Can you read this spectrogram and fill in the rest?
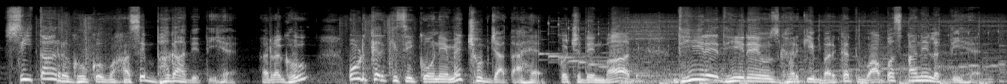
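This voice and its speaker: Lively male storyteller over soft music. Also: medium pitch, a little slow. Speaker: narrator. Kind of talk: scripted children's moral story narration.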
